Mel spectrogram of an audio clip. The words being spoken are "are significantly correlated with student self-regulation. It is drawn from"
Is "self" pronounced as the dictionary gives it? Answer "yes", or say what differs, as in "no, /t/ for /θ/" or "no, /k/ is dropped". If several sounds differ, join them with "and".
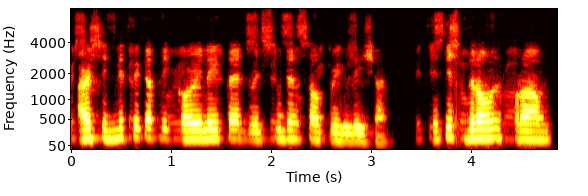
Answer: no, /l/ is dropped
